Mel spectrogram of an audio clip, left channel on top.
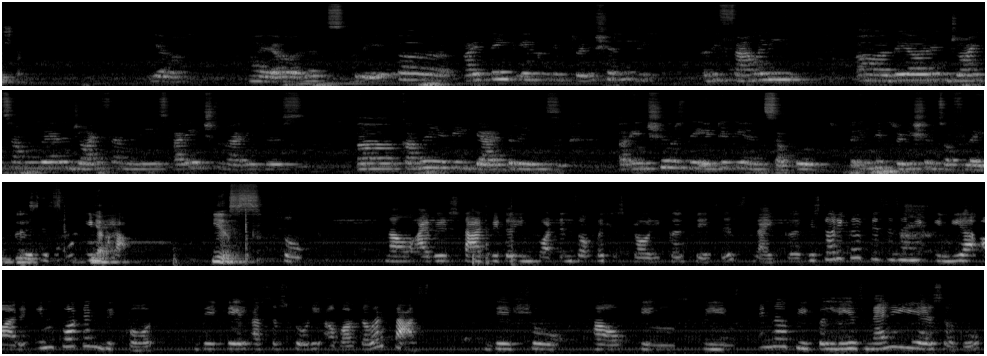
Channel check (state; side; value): different; both; correlation 0.00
